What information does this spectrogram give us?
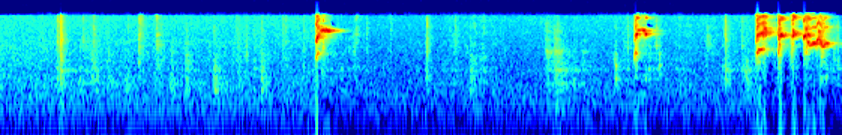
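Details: Caged rosy-faced lovebird with faint ticks and clicks, then single shrill chirps at about two and a half and five seconds before a rapid, harsh chattering burst at the end.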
